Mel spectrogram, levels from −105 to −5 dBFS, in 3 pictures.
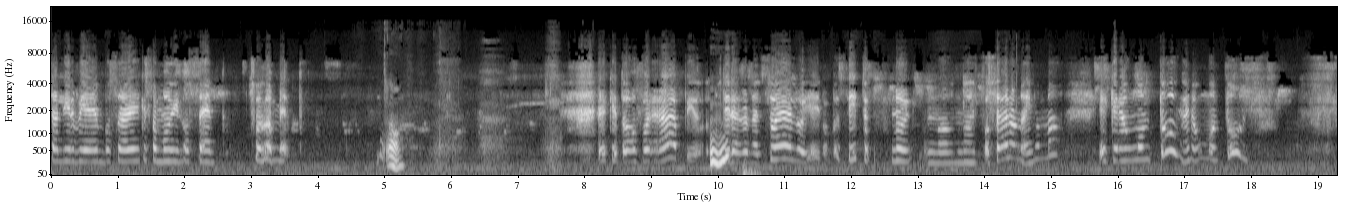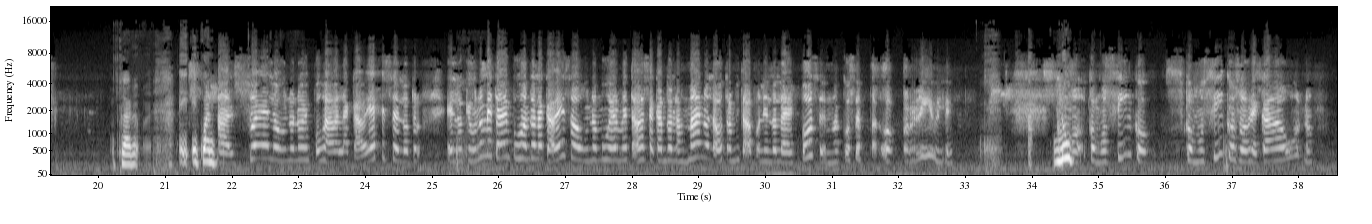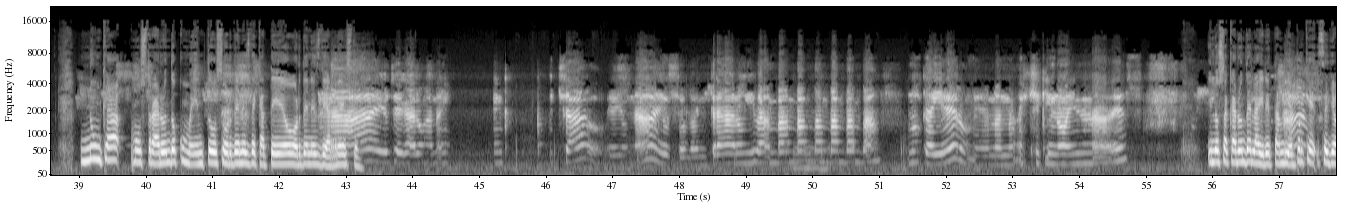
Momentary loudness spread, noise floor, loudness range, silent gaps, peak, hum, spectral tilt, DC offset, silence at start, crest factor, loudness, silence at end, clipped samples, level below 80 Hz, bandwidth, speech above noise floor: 18 LU; -59 dBFS; 12 LU; none; -2 dBFS; none; -3 dB/octave; under 0.1%; 0 s; 22 dB; -21 LUFS; 0 s; under 0.1%; -60 dBFS; 14.5 kHz; 36 dB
